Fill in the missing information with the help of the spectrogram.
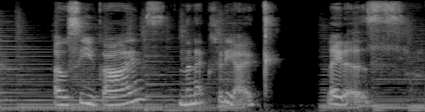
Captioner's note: clicks fingers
